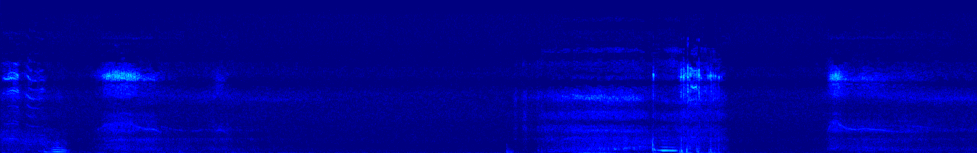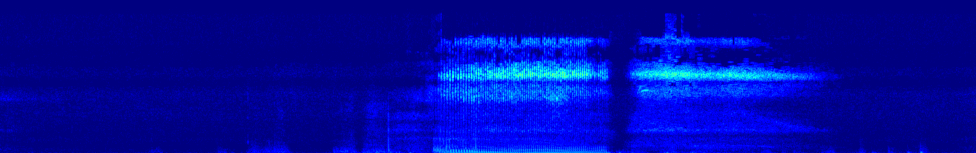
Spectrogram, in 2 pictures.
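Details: Sleeping pug snoring loudly, with low wheezing snorts and breathy rumbles, including one long raspy snore near the end, against a quiet background.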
